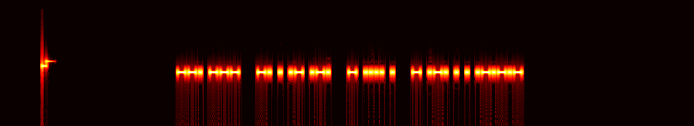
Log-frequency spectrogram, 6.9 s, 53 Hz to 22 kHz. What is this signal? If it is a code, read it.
Morse code, heard as a keyed tone, about 42 wpm, 700 Hz. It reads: GO NEAR THE TREE.
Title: Sentences from Top 1000 Words - Review Part 1 - 45wpm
